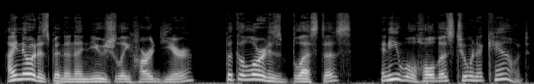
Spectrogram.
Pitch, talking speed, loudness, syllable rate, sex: 155 Hz, 260 wpm, -19 LUFS, 6.0 syllables/s, male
